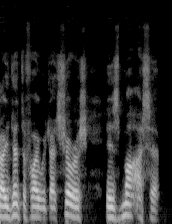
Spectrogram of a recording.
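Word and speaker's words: מעשה: with that shorish is ma'aseh. It's a good word to know, ma'aseh. The Ashkenazim who speak Yiddish say Maisa. The proper Hebrew is Ma'aseh.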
